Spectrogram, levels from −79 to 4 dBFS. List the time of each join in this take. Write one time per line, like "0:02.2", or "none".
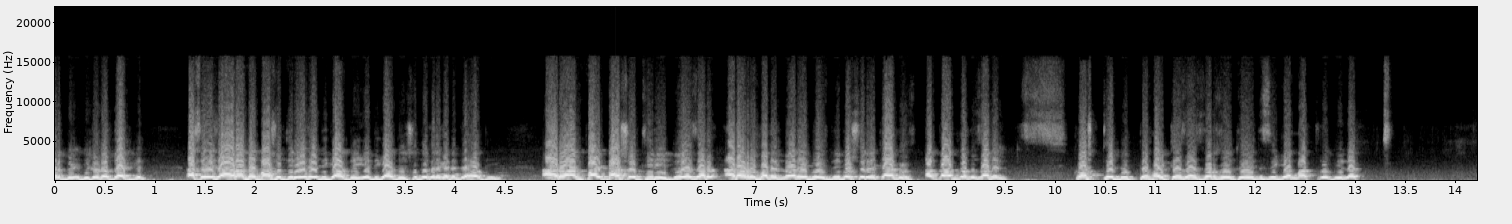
none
